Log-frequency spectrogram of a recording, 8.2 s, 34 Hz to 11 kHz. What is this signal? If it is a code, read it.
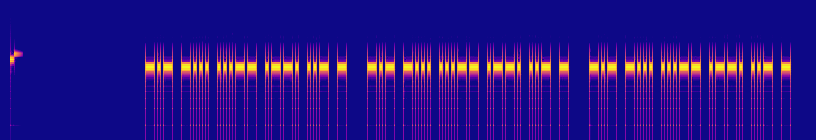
Morse code, heard as a keyed tone, about 40 wpm, 700 Hz. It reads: KB3PUT KB3PUT KB3PUT
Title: USA Call Signs Repeated 3x 40wpm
